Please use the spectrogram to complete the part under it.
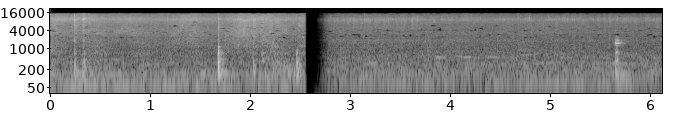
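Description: Tomatoes fry in a pan with a steady loud sizzle while a spoon stirs them in occasional scrapes, broken by a brief moment of silence midway.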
